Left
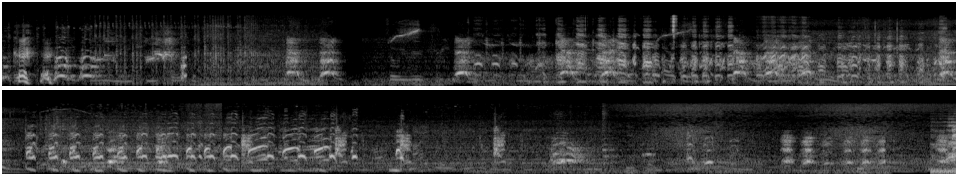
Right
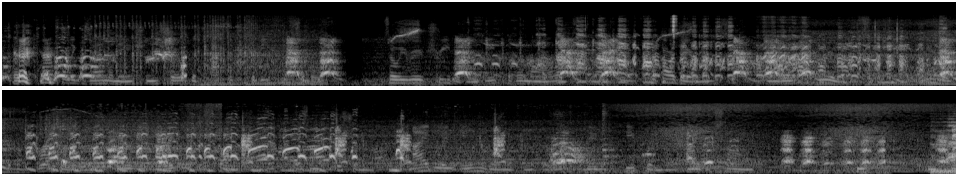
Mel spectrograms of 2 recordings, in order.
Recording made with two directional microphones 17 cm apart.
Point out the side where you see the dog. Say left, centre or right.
centre.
